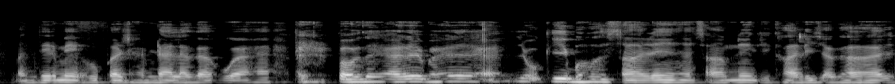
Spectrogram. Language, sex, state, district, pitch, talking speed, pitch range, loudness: Hindi, male, Chhattisgarh, Balrampur, 95 Hz, 135 wpm, 95-115 Hz, -19 LUFS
